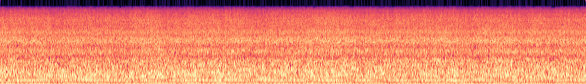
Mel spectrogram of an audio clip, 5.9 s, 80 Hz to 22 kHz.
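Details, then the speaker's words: Roughly 15-year-old John Deere JA62 self-propelled push mower with a Briggs OHV Quantum-style engine, after a carb clean for gummed fuel: a steady, even drone with only a faint rise and fall of slight surge. Normal running. "you'll hear it surge up and down just a little bit but honestly it's probably the best overhead valve briggs quantum style that i've had in terms of it not surging as much"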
